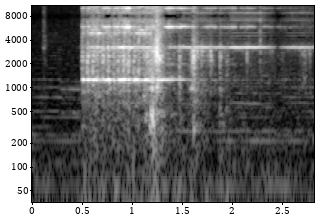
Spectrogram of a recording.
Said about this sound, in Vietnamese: 9:30 tối 30/4, chuông điện thoại reo vang.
